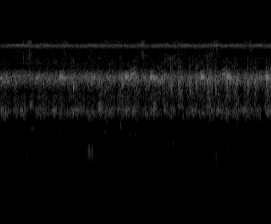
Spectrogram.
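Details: A rice field frog chorus offered as sleep sounds: overlapping croaks and rattling trills blend into an unbroken mid-high hum, with scattered brief chirps rising above the steady wash.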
